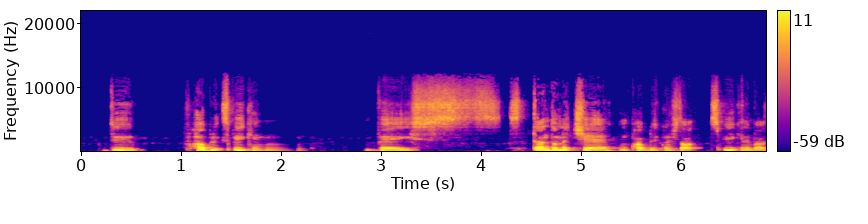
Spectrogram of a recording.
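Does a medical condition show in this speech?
Yes: stutter; lifelong stutter, onset before age 7 per parents, mother and brother stuttered, childhood speech therapy ineffective; breathing patterns, nervous system and stress work, techniques when needed, open acceptance; formerly very severe, many silent blocks, situational; now much improved in most situations, still stutters; here prolonged sounds, blocks.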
